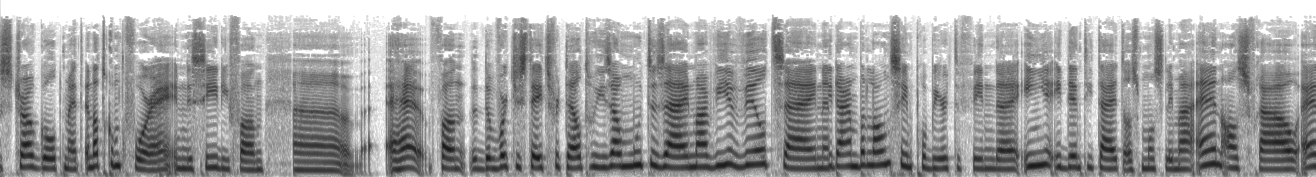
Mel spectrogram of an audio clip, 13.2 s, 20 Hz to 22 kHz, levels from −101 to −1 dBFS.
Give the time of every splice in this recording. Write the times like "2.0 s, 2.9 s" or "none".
1.2 s, 2.9 s, 8.3 s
